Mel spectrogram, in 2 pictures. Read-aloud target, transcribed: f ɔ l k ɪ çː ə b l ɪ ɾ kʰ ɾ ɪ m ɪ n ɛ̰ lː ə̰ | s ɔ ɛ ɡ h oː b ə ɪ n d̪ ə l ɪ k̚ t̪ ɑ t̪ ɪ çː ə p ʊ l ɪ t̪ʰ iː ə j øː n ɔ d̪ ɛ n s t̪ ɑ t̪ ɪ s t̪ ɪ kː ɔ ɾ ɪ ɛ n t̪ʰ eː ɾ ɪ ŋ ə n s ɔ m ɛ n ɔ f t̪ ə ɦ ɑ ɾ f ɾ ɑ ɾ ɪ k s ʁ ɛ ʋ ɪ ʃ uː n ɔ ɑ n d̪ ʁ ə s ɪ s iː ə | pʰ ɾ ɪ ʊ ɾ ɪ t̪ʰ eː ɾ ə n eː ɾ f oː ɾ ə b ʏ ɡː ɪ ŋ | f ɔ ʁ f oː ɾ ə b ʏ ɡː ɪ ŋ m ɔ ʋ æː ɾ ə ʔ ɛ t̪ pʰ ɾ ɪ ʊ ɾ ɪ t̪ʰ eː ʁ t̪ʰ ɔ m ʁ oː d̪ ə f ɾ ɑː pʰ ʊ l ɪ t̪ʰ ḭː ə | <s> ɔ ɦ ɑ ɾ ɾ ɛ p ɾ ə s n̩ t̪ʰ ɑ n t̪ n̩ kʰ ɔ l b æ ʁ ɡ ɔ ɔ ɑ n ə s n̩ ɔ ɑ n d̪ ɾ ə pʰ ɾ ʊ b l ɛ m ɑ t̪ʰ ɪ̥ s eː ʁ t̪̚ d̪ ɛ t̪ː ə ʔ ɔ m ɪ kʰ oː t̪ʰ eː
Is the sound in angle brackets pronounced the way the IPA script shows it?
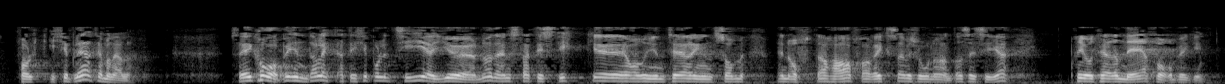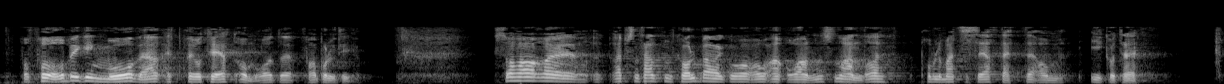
yes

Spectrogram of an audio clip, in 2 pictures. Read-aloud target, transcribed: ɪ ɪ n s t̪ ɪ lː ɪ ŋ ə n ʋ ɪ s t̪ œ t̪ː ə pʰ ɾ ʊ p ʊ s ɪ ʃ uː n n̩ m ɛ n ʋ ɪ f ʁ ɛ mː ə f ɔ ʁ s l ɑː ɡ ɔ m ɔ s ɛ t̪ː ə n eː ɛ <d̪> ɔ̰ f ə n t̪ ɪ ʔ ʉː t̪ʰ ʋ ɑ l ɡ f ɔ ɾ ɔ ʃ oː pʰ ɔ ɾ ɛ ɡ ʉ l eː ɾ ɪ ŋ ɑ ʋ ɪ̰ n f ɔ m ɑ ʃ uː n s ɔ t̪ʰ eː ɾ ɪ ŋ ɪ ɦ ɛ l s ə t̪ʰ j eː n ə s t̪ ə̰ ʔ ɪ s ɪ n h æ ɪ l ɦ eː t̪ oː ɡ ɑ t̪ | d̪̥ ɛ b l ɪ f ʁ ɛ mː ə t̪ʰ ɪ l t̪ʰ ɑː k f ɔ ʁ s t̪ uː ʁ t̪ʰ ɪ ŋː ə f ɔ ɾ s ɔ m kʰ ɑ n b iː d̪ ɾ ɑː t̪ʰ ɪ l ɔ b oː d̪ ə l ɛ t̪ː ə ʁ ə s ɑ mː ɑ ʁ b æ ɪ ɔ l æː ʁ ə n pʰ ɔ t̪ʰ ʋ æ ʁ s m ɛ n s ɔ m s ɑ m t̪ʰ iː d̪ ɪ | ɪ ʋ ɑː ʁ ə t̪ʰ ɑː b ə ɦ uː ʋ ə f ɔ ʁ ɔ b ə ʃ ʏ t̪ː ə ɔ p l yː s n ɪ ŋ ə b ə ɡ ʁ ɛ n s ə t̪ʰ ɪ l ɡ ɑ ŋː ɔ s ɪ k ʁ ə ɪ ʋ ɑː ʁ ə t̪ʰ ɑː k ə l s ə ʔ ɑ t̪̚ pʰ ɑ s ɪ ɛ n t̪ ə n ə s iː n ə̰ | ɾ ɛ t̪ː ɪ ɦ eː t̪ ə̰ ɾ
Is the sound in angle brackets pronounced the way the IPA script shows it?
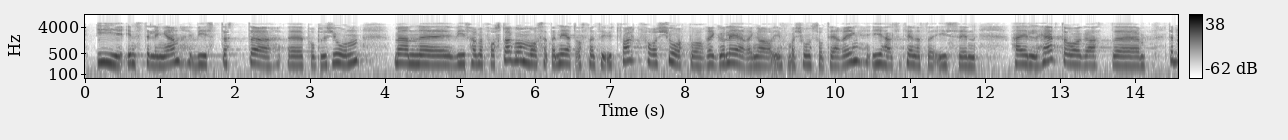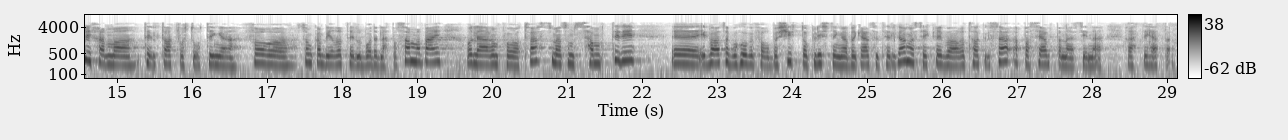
no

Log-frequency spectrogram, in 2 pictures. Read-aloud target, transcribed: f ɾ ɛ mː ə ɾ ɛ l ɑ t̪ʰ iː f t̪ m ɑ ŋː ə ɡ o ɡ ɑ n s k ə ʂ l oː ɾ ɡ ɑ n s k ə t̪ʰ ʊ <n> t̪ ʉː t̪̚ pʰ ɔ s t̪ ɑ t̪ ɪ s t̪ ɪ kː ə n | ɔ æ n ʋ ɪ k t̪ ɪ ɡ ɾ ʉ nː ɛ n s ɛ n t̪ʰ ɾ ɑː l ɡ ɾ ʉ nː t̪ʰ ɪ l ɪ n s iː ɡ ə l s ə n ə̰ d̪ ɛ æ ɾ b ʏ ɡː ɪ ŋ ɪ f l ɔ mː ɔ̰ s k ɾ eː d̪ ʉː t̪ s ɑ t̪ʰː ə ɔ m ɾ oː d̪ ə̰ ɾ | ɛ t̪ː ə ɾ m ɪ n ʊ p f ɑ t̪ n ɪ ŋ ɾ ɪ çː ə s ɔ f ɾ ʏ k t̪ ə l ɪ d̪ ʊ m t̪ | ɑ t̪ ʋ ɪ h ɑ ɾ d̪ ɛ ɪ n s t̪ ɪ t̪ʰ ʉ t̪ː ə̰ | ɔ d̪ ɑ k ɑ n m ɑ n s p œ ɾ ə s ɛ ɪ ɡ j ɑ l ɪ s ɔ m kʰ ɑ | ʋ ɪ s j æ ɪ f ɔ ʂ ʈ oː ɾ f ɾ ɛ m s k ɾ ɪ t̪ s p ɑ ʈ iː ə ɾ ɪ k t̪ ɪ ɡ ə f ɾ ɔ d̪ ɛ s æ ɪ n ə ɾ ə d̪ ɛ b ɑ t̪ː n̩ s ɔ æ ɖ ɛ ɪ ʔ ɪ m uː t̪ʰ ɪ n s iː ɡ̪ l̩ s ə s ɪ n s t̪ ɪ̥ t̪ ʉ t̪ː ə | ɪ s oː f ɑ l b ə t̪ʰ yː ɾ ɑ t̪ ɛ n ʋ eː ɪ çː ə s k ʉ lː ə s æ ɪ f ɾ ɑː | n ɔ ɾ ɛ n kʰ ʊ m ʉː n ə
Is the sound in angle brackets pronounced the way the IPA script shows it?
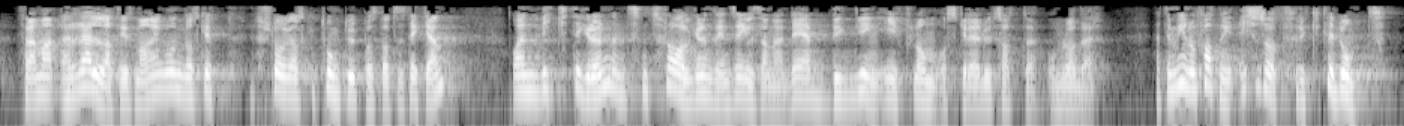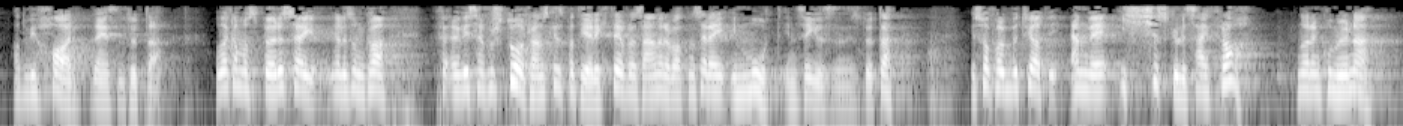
no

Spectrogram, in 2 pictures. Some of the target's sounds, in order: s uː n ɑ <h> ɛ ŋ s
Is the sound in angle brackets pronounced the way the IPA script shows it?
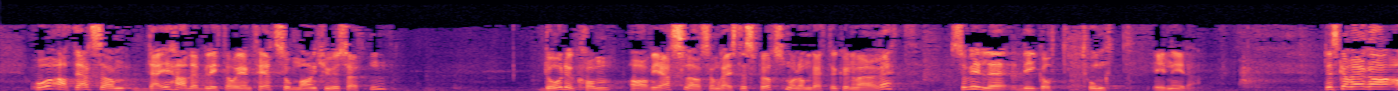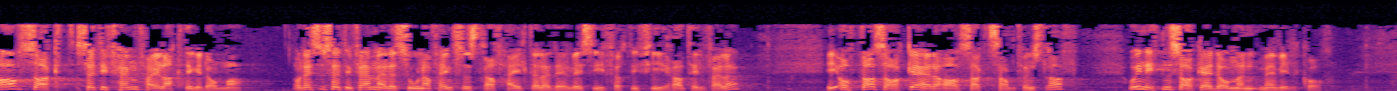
no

